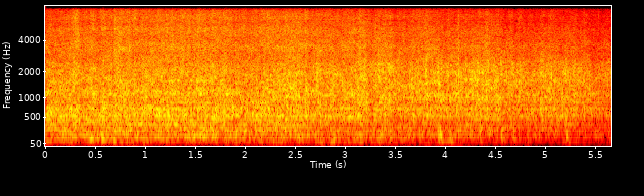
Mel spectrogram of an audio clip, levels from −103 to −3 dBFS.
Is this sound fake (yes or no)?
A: yes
